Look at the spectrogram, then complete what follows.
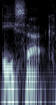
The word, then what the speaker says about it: Isak: get top four yeah fresh prince says is pronounced isak oh his name is zusak thank you very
